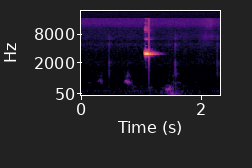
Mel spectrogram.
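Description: A single short high-pitched electronic beep, with a click at its onset, about a second in. A soft low thump follows.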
